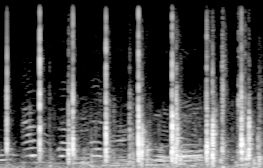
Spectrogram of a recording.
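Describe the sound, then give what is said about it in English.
Scattered hand claps from a small group of marchers applauding police officers outside a police station in Milwaukee at the end of a discussion, ringing out at an irregular pace, sharp, while voices murmur and call out underneath. “Some of the marchers even applauded the officers at the end of the discussion outside the police station.”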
